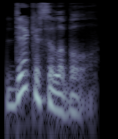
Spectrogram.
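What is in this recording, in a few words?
"decasyllable", English, British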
